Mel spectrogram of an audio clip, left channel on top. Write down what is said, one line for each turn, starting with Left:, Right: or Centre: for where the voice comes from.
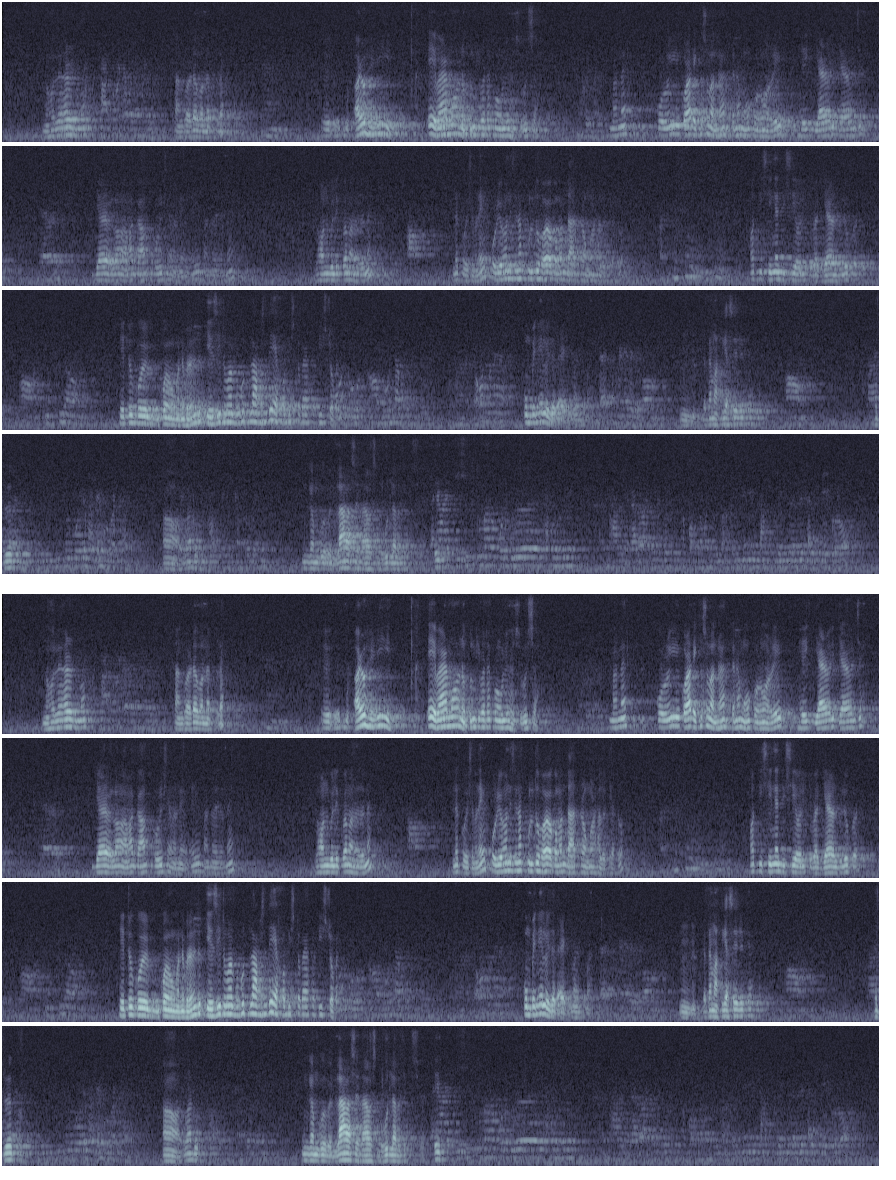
Right: নহ'লে
Left: তাত
Right: আৰু
Left: ধুনীয়াকৈ
Right: তোমাৰ
Left: চা চাংঘৰ এটা বনাম আৰু।
Right: চাংঘৰ এটা বনাই পেলাই
Left: উম।
Right: এ এব আৰু হেৰি এ এইবাৰ মই নতুন কিবা এটা কৰো বুলি ভাবিছোঁ বুজিছা?
Left: কি কৰিবা নো?
Right: মানে কৰি কৰা দেখিছোঁ মানুহে সেইকাৰণে মইও কৰো আৰু এই হেৰি গিয়াৰ অইল গিয়াৰ অইল যে
Left: গিয়াৰ অইল?
Right: গিয়াৰ অইল অ আমাৰ গাঁৱত কৰিছে মানে এই মানুহ এজনে।
Left: <inaudible>
Right: ধন বুলি কোৱা মানুহজনে।
Left: অ অ।
Right: এনে কৰিছে মানে এই সৰিয়হৰ নিচিনা ফুলটো হয় অকণমান ডাঠ ৰঙৰ হালধীয়াটো।
Left: অ টিছি নেকি টিছি নেকি?
Right: অ টিচি নে দিচি অইল কিবা গিয়াৰ অইল বুলিও কয়।
Left: অ টিছি অ।
Right: সেইটো কৰি কৰো মানে <unintelligible> কেজি তোমাৰ বহুত লাভ আছে দেই এশ বিশ টকা
Left: ব
Right: এশ ত্ৰিশ
Left: বহুত
Right: টকা
Left: বহুত অ বহুত দাম আছে সেইটো। তোমাৰ অকণ মানে,
Right: কোম্পানীয়ে লৈ যায় ডাইৰেক্ট। মানে তোমাৰ
Left: ডাইৰেক্ট কোম্পানীয়ে লৈ যাব অ।
Right: উম তাতে মাটি আছে যেতিয়া
Left: অ তোমাৰ
Right: সেইটোৱে
Left: তা
Right: ক
Left: তি তিচিটো কৰিলে ভালেই হ'ব পাৰটা।
Right: অ
Left: পইচাও
Right: তোমাৰ
Left: ভালে ইনকাম কৰিব পাৰিম।
Right: ইনকাম কৰিব পাৰিম লাভ আছে লাভ আছে বহুত লাভ আছে। তিচি অইলটো
Left: তাকে
Right: দেই
Left: মানে তিচিটো তোমাৰ কৰিবলৈ আকৌ তুমি, আৰু ভাল জেগা এটাও আনিব লাগিব নহয় আমাৰ কম দামত যোনটো আমি যদি দাম দিয়ে আনি পেলাই যদি দাম দিয়ে হেৰি কৰোঁ।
